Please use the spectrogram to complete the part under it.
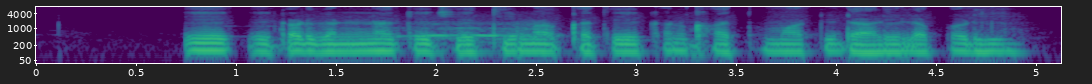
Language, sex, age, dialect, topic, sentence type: Chhattisgarhi, male, 25-30, Western/Budati/Khatahi, agriculture, question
